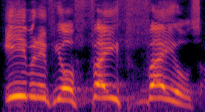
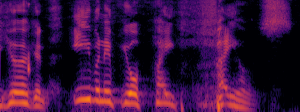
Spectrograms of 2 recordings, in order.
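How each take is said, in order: First: "even if your faith fails" much higher, much louder and slow; a loud, slow echo of God's promise; booming repeat. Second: "even if your faith fails" slow and measured; the first, slower telling of God's words; slow, solemn quote. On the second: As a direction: lay down "even" with slow weight. God's word, repeated louder. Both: Acted.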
